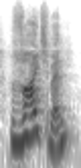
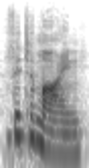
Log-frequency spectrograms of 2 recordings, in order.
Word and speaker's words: vitamin: Well, Americans pronounce it vitamin. Barbarians. The correct way to pronounce that is vitamine.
